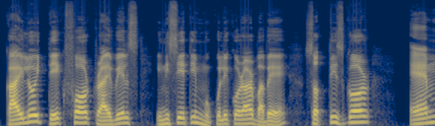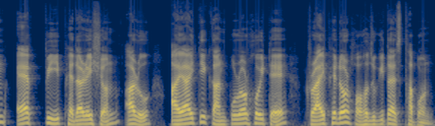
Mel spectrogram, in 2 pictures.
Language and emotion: Assamese, neutral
